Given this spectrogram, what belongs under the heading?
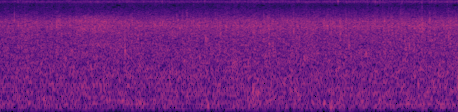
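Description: Stream water in a rural area rushing and gurgling in a dense, constant broadband wash, close and fairly loud, steady throughout with no talking.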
